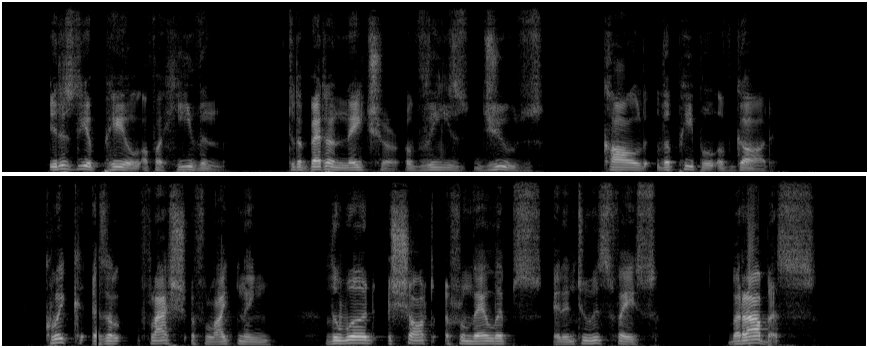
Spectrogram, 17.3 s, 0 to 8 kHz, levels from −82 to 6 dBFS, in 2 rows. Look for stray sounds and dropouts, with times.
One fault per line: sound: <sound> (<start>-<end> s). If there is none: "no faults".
sound: dropout (9.6-9.6 s)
